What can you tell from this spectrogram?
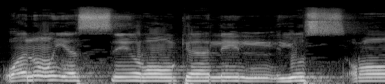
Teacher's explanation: را کو موٹا کر کے پڑھنا ہے کاف کو باریک پڑھیں گے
